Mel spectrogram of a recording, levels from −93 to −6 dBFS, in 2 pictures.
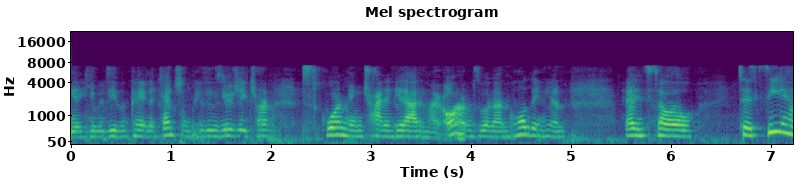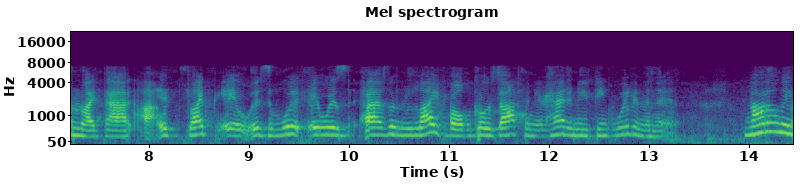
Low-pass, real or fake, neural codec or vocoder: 7.2 kHz; fake; codec, 24 kHz, 1.5 kbps, HILCodec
